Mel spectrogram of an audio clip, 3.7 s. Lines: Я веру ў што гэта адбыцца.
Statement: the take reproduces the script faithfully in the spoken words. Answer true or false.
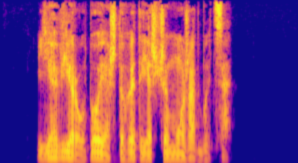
false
